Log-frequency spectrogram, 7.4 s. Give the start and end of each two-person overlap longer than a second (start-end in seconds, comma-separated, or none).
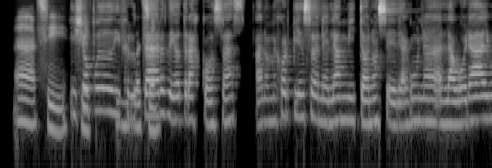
1.0-2.4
